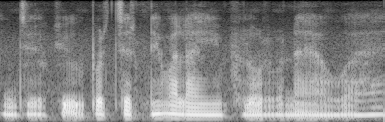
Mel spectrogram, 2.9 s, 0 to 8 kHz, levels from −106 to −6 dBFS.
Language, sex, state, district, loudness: Hindi, female, Bihar, Vaishali, -17 LUFS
